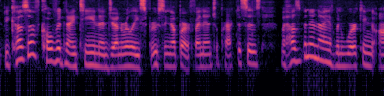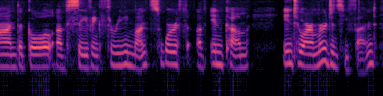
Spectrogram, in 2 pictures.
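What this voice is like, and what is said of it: Minnesota accent. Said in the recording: “from the Twin Cities in Minnesota... It's okay if you think my accent is weird. It comes with the territory.”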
